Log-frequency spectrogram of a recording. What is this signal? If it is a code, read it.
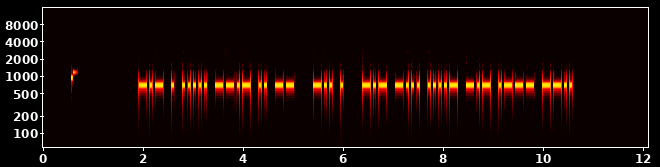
Morse code, heard as a keyed tone, about 22 wpm, 700 Hz. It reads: KE5QIM DE KB4KJZ
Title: USA Callsign DE Callsign - 6 Characters - 22wpm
